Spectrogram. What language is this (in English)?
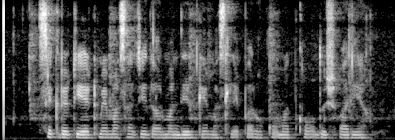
Urdu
